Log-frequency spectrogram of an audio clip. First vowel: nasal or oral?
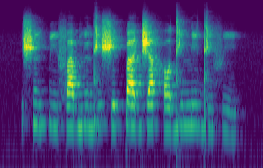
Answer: nasal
